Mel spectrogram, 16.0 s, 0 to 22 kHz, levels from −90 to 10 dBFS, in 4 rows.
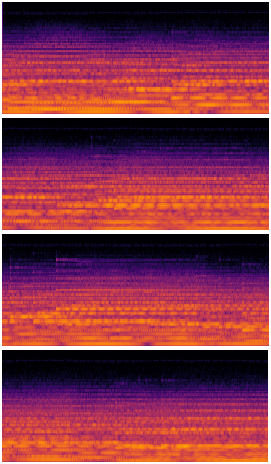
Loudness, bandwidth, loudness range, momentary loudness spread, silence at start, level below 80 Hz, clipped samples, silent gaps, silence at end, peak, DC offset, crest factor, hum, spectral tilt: -16 LUFS; 9 kHz; 2 LU; 4 LU; 0 s; -30 dBFS; under 0.1%; none; 0 s; -4 dBFS; under 0.1%; 12 dB; none; -8 dB/octave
